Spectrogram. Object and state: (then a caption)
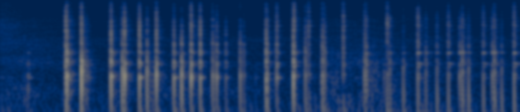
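Metal cake tin. Fingers tap on a shiny, unopened metal Fortnum & Mason fruit cake tin with the cake still inside and sticky tape on its rim, which adds to the tapping sound. A rapid, uneven series of short, dry, hollow clicks with a mid-pitched tone and almost no ring follows, some taps louder and brighter than others.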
